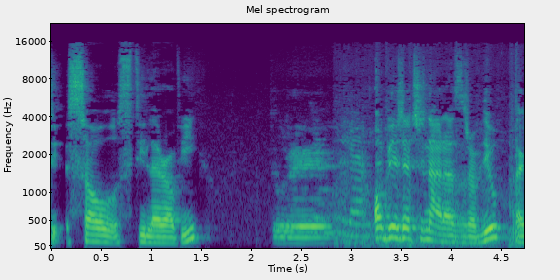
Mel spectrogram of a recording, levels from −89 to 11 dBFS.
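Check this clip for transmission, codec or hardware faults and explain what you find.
Two faults are audible. Throughout, a noise suppressor cuts bands it judges to be steady noise by about 18 dB, frame by frame, so the background dips between phrases. From 1.55 to 2.99 s, ending just before "obie rzeczy", the close microphone likely drops out and a distant microphone takes over. The voice turns hollow and roomy, falls about 5 dB, and background noise sits closer, roughly 25 dB below the speech.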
